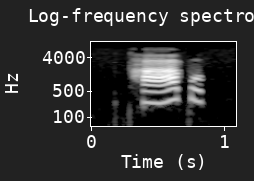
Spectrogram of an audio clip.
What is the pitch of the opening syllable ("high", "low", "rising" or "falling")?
rising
